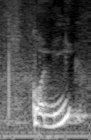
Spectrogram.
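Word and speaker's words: colleague: this rule says कि जो भी वर्ड्स होते हैं जहां पे जी यू ई या फिर क्यू यू ई आता है साथ में वहां पे जो यू होता है वो साइलेंट होता है कैन you think of any word like that okay how about this one कॉलीग मतलब कि जो भी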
